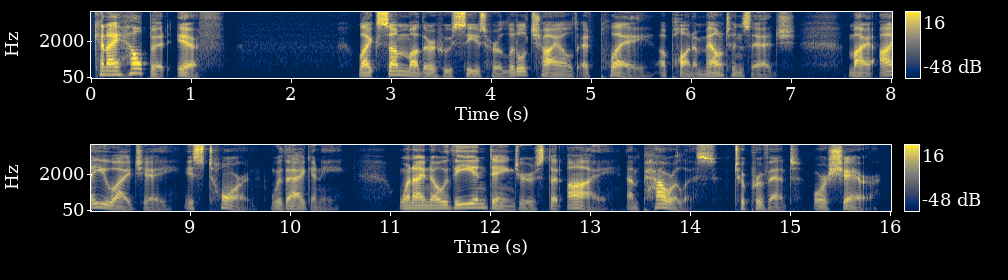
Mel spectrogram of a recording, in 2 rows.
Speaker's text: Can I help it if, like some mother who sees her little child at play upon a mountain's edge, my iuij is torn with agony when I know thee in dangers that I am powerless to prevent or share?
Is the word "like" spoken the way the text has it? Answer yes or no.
yes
